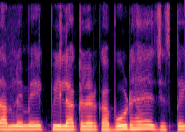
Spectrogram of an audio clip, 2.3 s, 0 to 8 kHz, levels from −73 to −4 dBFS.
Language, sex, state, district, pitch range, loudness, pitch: Hindi, female, Goa, North and South Goa, 195-215 Hz, -14 LUFS, 205 Hz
